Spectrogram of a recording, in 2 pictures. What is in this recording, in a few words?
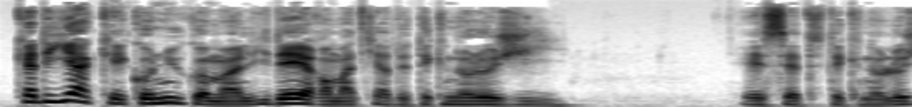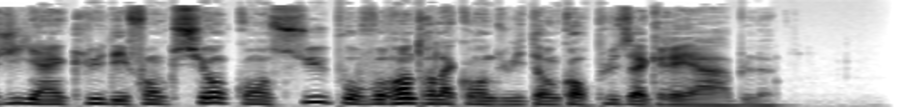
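French industry; sprecher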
